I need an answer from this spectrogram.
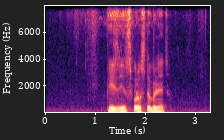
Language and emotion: Russian, neutral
